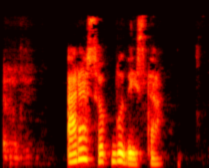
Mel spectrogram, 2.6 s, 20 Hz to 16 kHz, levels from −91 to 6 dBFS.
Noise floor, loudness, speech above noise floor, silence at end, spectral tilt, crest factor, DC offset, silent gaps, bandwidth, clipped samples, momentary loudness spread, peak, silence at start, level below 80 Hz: -61 dBFS; -23 LUFS; 38 dB; 0.6 s; -4.5 dB/octave; 22 dB; under 0.1%; none; 11.5 kHz; under 0.1%; 14 LU; -4 dBFS; 0.05 s; -70 dBFS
